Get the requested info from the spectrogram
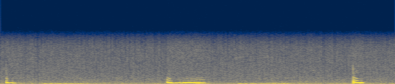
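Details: Five-week-old puppy snoring while asleep on his back: soft low breathy rumbles alternate with short squeaky whistles that drop in pitch, recurring roughly every two and a half seconds indoors.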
